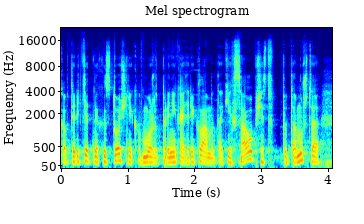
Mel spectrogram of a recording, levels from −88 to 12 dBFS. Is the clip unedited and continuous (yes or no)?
yes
